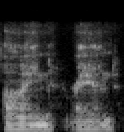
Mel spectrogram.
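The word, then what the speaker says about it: Ayn Rand: mispronounced she herself said if you want to pronounce my name correctly understand it should rhyme with line so it should be pronounced ein rand through a novel atlas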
